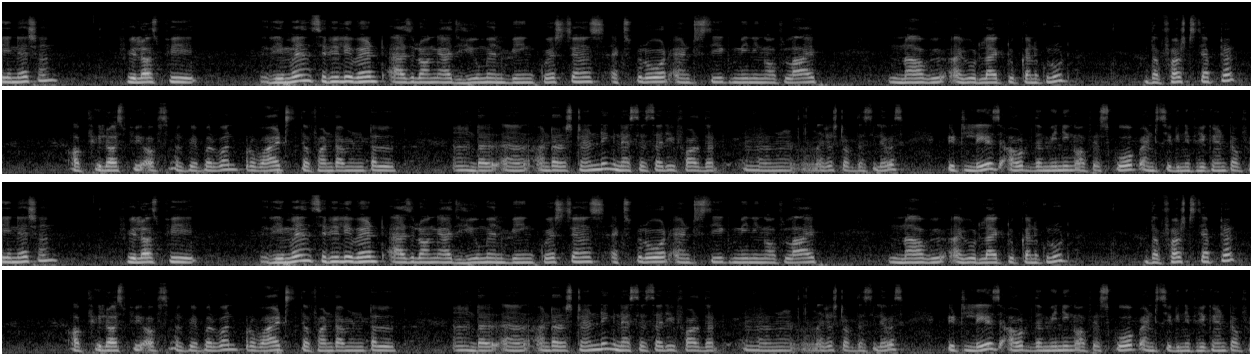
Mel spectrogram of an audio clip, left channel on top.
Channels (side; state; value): both; identical; correlation 1.00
